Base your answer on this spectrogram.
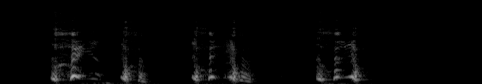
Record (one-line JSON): {"three_cough_length": "4.8 s", "three_cough_amplitude": 4074, "three_cough_signal_mean_std_ratio": 0.35, "survey_phase": "beta (2021-08-13 to 2022-03-07)", "age": "65+", "gender": "Male", "wearing_mask": "No", "symptom_none": true, "smoker_status": "Never smoked", "respiratory_condition_asthma": false, "respiratory_condition_other": false, "recruitment_source": "REACT", "submission_delay": "1 day", "covid_test_result": "Negative", "covid_test_method": "RT-qPCR"}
